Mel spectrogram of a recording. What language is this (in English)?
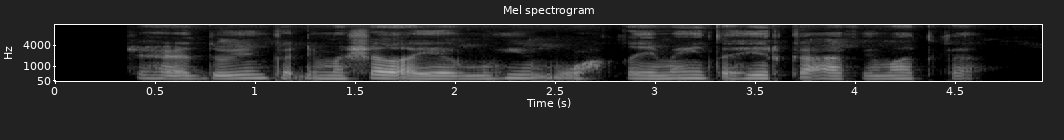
Somali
